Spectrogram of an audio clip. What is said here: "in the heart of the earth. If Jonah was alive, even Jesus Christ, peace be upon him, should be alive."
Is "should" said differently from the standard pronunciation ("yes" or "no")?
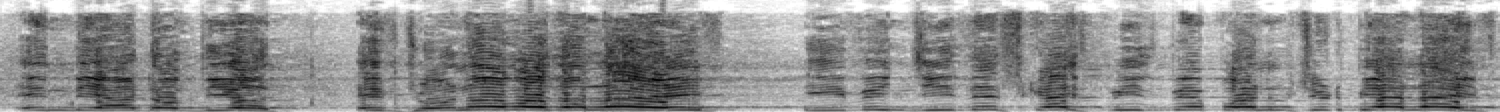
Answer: no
